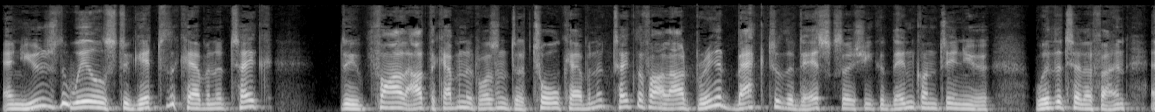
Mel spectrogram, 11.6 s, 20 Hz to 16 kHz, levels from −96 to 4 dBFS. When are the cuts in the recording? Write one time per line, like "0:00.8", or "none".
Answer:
none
